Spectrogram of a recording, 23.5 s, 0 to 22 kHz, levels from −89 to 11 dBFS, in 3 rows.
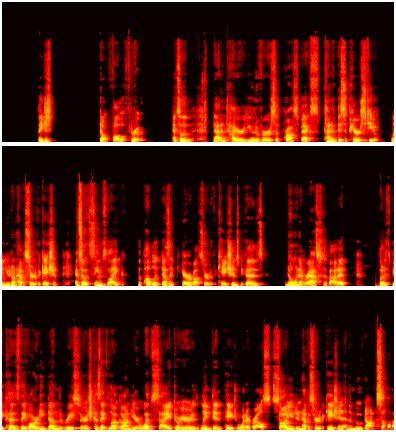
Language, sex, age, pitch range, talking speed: English, male, 30-49, 100-130 Hz, 190 wpm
